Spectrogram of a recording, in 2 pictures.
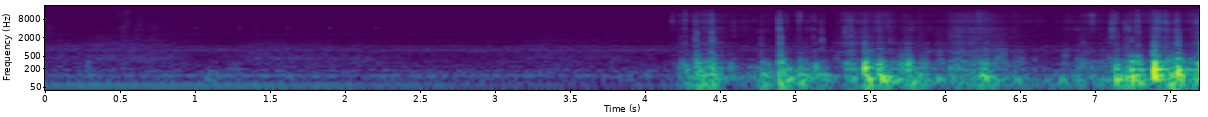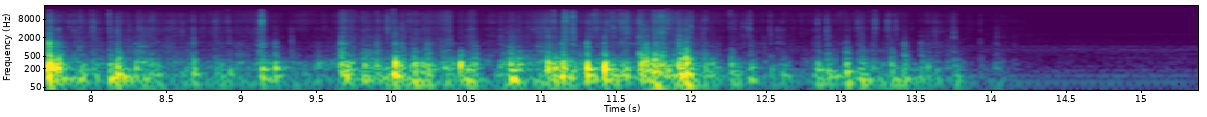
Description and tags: Stirring Baseballs FF106
Stirring Baseballs Thump bump movement
Thump, bump, Baseballs, movement, Stirring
